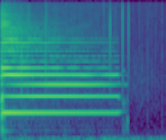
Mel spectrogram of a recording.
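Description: An autoharp's higher-octave D sharp string ringing out from a pluck, a bright close tone sustaining for about a second before being damped abruptly, with no talk.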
